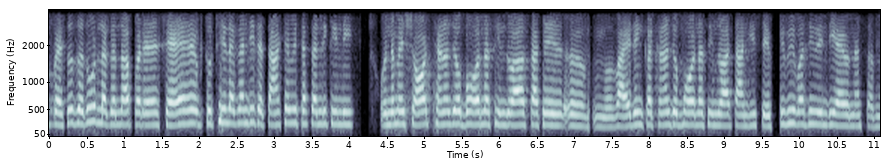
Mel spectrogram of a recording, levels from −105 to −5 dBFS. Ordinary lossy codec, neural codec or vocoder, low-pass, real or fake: AAC, 32 kbps; codec, 16 kHz in and 24 kHz out, 1 kbps, XY-Tokenizer; 3.6 kHz; fake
